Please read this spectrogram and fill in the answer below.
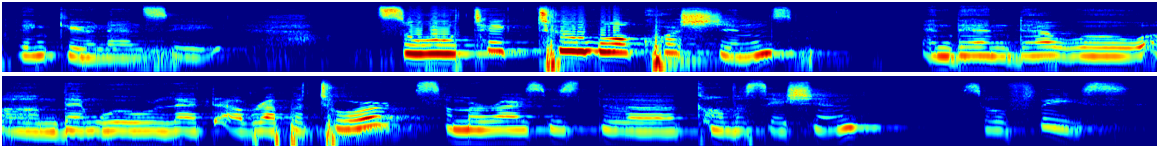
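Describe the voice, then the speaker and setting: A woman's voice: a little high, slow pace, dark tone, poor audio. A woman moderating a panel, brief and polite.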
